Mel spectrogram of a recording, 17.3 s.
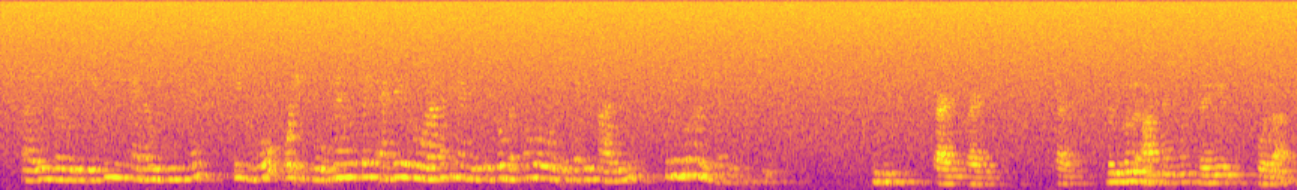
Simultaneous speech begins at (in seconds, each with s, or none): none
